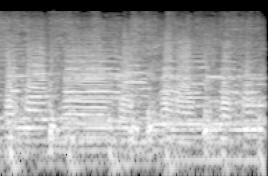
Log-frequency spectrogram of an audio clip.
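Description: Live band playing loud, with a horn section of trombone and saxophone carrying the melody.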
